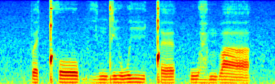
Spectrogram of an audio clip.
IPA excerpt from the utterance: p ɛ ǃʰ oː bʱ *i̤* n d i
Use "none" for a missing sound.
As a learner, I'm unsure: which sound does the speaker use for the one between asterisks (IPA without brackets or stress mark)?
i̤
